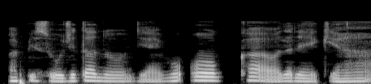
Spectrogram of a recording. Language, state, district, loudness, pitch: Idu Mishmi, Arunachal Pradesh, Lower Dibang Valley, -15 LUFS, 150 Hz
